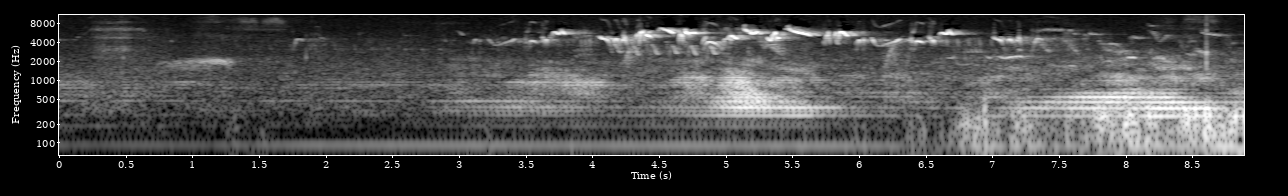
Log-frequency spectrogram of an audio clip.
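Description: A small songbird singing a fast, twittering run of high chirps for a few seconds. A faint low hum sits underneath and swells near the end.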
